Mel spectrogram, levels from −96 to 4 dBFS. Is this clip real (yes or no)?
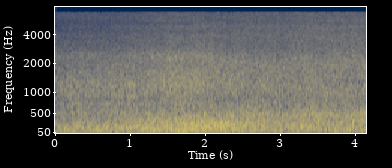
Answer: no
